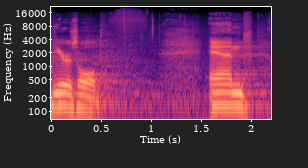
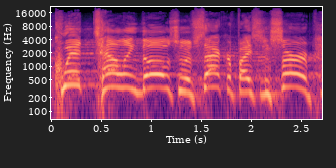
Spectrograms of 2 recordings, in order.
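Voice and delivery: fired-up preaching; 12 semitones higher than usual. Real, not acted. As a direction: drive it home to the congregation. Preacher fired up, urging congregation.

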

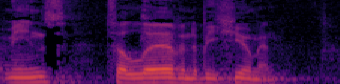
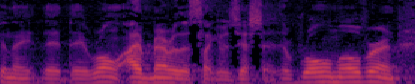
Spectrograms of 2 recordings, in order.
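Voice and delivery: ordinary talk, nothing marked

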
